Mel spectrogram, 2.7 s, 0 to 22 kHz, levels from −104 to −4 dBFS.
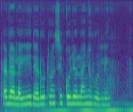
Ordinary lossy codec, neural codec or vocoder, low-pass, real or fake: none; none; none; real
